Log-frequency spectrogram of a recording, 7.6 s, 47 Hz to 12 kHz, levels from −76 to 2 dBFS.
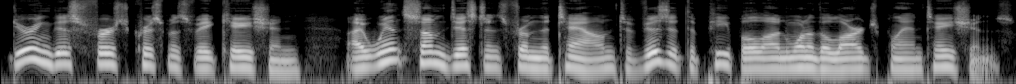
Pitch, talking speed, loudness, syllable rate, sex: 145 Hz, 175 wpm, -18 LUFS, 4.8 syllables/s, male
